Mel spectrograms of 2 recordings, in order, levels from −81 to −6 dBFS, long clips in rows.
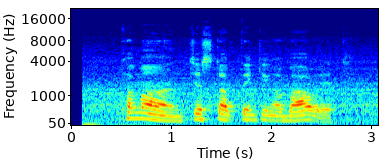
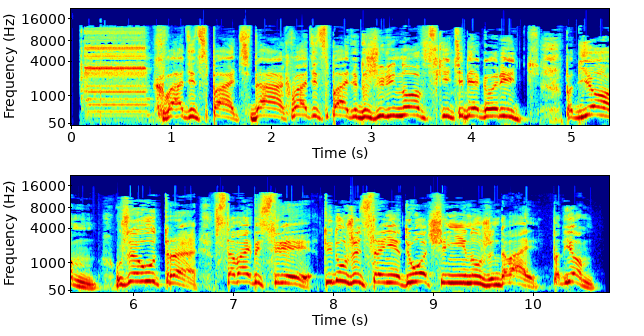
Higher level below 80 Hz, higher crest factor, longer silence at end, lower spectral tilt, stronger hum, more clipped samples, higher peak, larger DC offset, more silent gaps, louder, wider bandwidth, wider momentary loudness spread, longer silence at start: second, -58 dBFS vs -46 dBFS; first, 18 dB vs 12 dB; second, 0 s vs 0.15 s; first, -6.5 dB/octave vs -3 dB/octave; neither; neither; second, -10 dBFS vs 0 dBFS; neither; neither; second, -26 LUFS vs -11 LUFS; about the same, 14 kHz vs 13.5 kHz; first, 15 LU vs 5 LU; about the same, 0.1 s vs 0.1 s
